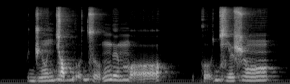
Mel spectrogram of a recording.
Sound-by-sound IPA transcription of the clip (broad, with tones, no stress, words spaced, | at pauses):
d͡ʒõ˩˥ɟɒ˩˥ bo̰˧˥d͡zo̰˩˥ŋø˧˥ mɔ̰˧˥ | ko̰˧˥d͡ʑɨ˩˥ ʐõ˧˥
